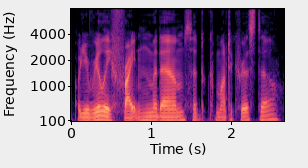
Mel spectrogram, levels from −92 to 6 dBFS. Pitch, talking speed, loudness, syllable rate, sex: 105 Hz, 180 wpm, -20 LUFS, 6.7 syllables/s, male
